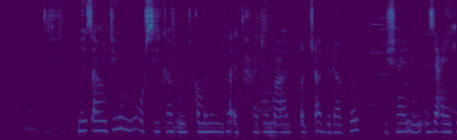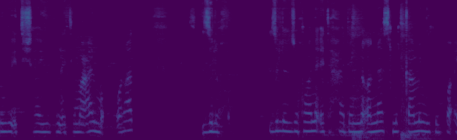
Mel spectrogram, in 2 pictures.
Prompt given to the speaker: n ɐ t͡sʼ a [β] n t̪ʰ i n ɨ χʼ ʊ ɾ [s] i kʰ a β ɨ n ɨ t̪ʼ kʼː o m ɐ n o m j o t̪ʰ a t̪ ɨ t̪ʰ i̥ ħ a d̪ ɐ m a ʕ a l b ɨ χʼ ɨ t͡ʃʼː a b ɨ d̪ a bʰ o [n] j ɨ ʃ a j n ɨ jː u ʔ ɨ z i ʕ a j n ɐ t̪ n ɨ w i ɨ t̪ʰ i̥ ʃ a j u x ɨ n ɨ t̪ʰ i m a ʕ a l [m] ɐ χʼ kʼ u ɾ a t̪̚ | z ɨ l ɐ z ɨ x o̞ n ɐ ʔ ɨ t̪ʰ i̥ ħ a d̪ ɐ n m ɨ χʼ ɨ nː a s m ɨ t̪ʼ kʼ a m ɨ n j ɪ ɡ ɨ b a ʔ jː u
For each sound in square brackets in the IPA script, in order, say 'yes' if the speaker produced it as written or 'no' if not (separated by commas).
no, yes, yes, yes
